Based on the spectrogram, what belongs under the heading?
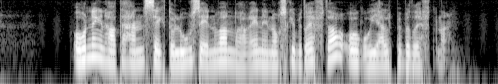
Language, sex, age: Norwegian, female, 24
